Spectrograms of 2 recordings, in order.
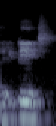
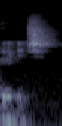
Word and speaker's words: heritage: Often we pronounce these two terms like courage and heritage. Age should not be the N. The N should be ij. Courage and heritage.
